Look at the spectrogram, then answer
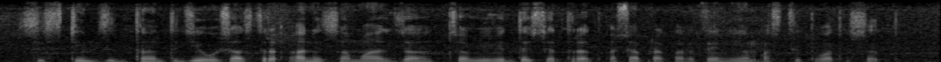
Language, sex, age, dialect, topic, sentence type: Marathi, male, 18-24, Southern Konkan, banking, statement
